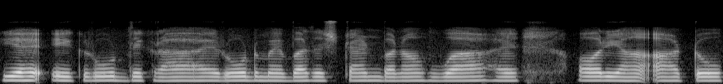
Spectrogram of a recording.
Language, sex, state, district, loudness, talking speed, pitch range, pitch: Hindi, female, Chhattisgarh, Korba, -17 LUFS, 140 wpm, 175-180 Hz, 180 Hz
